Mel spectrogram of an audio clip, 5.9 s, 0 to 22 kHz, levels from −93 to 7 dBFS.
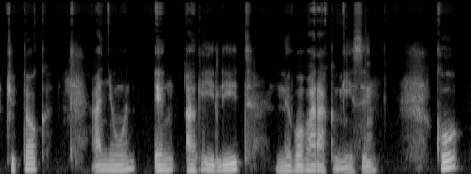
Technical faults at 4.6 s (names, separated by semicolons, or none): short concealed packet loss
